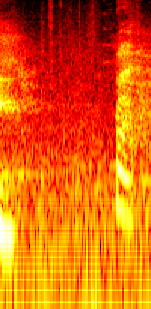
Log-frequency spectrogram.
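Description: A short breathy sigh, fading within a moment, then quiet room tone until a voice starts near the end.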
